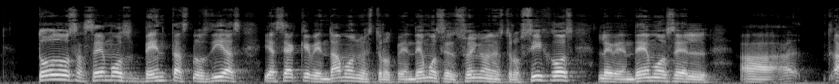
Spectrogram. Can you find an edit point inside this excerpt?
yes; 2 cuts; at 1.9 s, 4.0 s

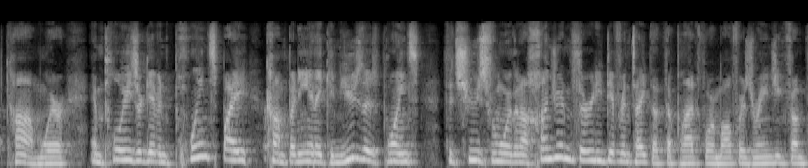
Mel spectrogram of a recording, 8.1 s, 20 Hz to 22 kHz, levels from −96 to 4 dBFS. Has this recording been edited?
yes; 3 cuts; at 2.6 s, 3.1 s, 6.5 s

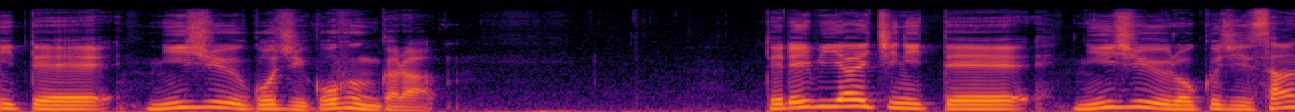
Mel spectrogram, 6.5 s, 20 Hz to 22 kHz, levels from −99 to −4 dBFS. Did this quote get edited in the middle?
no; 0 cuts

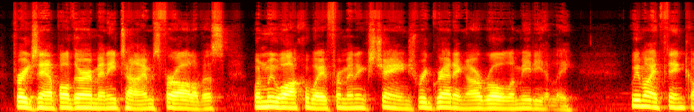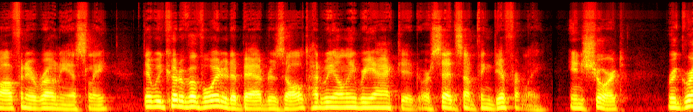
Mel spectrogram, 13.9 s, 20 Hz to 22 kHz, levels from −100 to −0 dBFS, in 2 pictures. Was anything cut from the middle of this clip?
no; 0 cuts

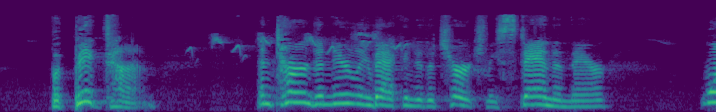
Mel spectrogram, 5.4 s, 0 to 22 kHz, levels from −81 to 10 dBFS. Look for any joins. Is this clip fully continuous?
no; 2 cuts; at 2.8 s, 3.6 s

